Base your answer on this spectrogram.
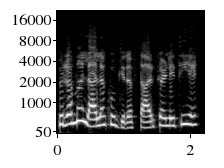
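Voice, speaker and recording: A woman's voice: high-pitched, expressive, moderate pace, dark tone, a little hiss or hum. A woman narrator reading a scripted moral bedtime story.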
